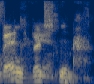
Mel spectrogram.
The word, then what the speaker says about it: Ovechkin: So like I grew up watching Alex Ovechkin. I can't say his name. Alex Ovechkin.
